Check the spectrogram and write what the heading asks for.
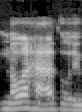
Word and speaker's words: Noah Hathaway: I also read, a little off topic from this, but I also read that Noah Hathaway was, I hope I'm getting his name right.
